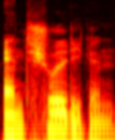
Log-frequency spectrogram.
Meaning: 1. to excuse (something or (formal) someone) 2. to offer excuse for someone’s absence, to hand in a sick note etc 3. to apologize, make an apology
- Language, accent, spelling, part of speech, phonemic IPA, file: German, Germany, entschuldigen, verb, /ɛntˈʃʊldɪɡən/, De-entschuldigen.ogg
